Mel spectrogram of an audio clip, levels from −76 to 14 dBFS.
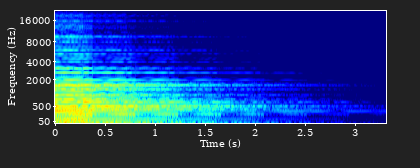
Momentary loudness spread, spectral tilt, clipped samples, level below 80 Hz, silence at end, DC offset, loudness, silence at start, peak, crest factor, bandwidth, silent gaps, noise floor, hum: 24 LU; -5 dB/octave; under 0.1%; -34 dBFS; 1.5 s; under 0.1%; -19 LUFS; 0 s; -2 dBFS; 20 dB; over 20 kHz; none; -61 dBFS; none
